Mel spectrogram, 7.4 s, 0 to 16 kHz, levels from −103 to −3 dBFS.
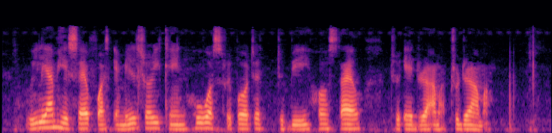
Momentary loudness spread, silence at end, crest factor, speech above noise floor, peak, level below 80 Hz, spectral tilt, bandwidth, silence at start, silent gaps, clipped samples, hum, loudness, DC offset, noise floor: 10 LU; 0.5 s; 20 dB; 25 dB; -8 dBFS; -58 dBFS; -7.5 dB/octave; 7.6 kHz; 0.2 s; none; under 0.1%; none; -27 LUFS; under 0.1%; -51 dBFS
